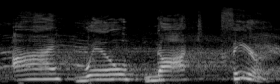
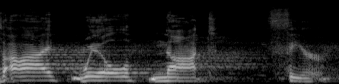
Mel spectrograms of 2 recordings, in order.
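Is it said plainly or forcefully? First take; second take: forcefully; plainly. First: It is said forcefully, with strong conviction. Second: It is said in a plain, ordinary way.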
